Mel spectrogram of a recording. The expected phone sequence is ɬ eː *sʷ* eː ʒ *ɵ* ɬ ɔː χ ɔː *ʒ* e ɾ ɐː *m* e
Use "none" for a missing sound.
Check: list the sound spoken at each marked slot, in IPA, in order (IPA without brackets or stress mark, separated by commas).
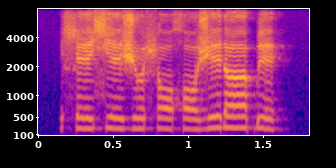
ɕ, ɵ, ʒ, ɓ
